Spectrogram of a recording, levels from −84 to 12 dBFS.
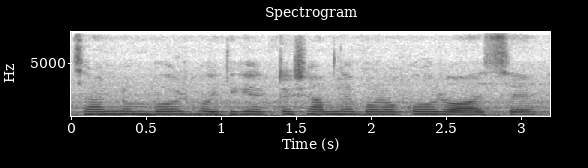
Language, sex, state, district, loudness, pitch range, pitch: Bengali, female, Assam, Hailakandi, -12 LUFS, 220-230 Hz, 225 Hz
